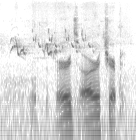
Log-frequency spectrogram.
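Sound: birds chirping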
